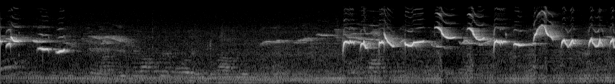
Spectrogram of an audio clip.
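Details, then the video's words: Oriental magpie-robin song recorded as a trigger to make other birds sing: a few opening whistles, a quieter gap, then a lively run of loud, varied whistles and sharp upslurred chirps in quick succession. "Pancingan Kacer Gacor"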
